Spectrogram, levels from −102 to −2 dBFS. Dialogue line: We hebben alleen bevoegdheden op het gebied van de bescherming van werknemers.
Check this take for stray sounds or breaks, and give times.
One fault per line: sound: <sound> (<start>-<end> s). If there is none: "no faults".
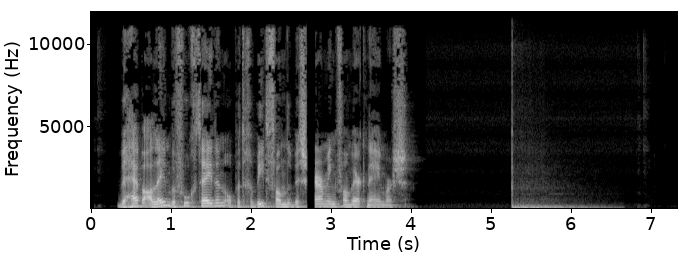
sound: dropout (2.7-2.8 s)
sound: thud (5.2-6.7 s)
